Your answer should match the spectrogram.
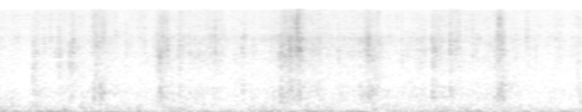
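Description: Faint rustling with scattered light ticks: a flower stem being slid down through the leaves and woven stems of a vase arrangement.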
